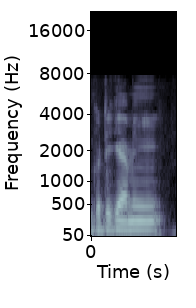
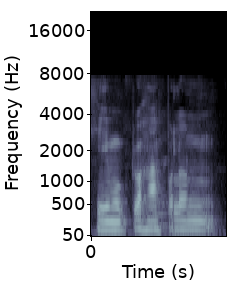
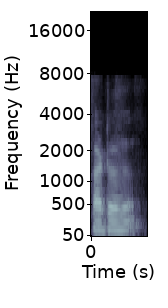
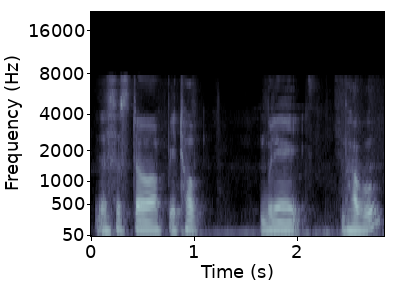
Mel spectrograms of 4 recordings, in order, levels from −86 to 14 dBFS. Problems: constant background noise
